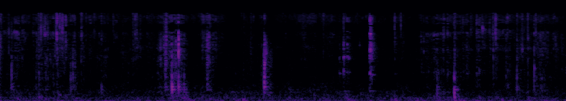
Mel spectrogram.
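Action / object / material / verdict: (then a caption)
scrape / bar of soap / soap / none. A utility knife blade shaves curls and strips off a solid, oval, orange bar of soap with a ribbed, pumpkin-like shape, held in the hand. The clip is a quiet run of soft, crinkly scraping and crunching, punctuated by short, sharp, bright ticks as the blade bites in and lifts each shaving.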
